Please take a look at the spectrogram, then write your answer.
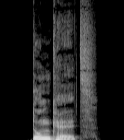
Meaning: genitive singular of Dunkel
- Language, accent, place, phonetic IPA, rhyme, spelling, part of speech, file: German, Germany, Berlin, [ˈdʊŋkl̩s], -ʊŋkl̩s, Dunkels, noun, De-Dunkels.ogg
